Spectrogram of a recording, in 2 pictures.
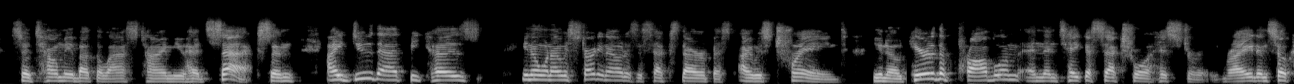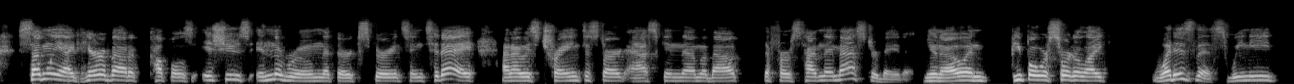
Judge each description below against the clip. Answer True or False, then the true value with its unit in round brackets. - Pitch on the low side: False (175 Hz)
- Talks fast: False (195 wpm)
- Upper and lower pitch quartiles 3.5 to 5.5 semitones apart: True (4.0 semitones)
